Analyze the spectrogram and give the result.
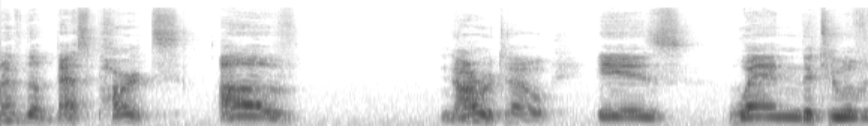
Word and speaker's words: Naruto: It's pronounced Naruto. – Naruto? – When you watch the like subs, it sounds like they're saying Naruto. – Okay. – Like N-A-R-T-O.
